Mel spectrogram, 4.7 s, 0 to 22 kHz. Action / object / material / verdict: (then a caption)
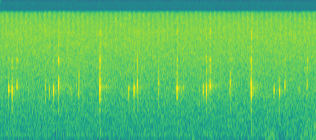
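tap / small kraft cardboard box / cardboard / none. Long fingernails tap and scratch a small, hollow brown kraft cardboard supplement box, giving about a dozen quiet, dry clicks that fade almost instantly. The taps have a papery, bright edge centred near 1.9 kHz over a low, steady background hiss.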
